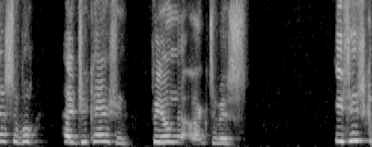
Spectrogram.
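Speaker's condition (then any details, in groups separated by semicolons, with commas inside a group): Cerebral palsy; wheelchair user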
